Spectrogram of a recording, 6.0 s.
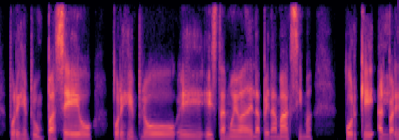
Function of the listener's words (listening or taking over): listening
